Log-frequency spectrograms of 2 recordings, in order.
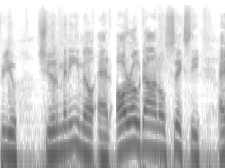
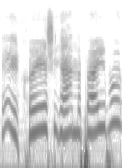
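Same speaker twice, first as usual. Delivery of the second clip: put-on creepy old person voice; 11 semitones higher, 6 dB quieter than usual. Prompted to do the one voice done well, creepy old voice. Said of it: "that creepy old voice".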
